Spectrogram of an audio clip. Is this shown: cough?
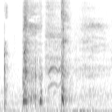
yes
